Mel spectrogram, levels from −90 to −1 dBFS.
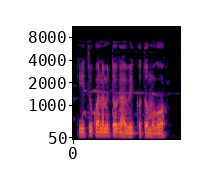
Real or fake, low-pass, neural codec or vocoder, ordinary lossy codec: real; 7.2 kHz; none; MP3, 32 kbps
